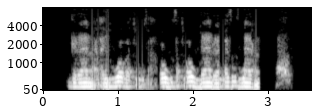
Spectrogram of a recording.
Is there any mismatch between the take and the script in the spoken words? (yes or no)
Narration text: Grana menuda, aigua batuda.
yes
